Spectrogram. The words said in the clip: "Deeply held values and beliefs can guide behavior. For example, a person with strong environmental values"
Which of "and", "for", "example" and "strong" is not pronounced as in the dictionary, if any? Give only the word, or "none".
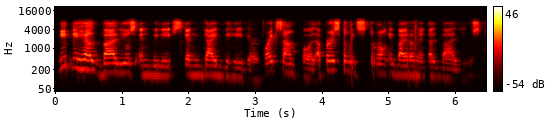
example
